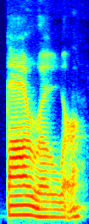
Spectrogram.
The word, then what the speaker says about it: borrower: have long short short I can also really practice these short reduce syllables roarr roarr trying to get those more quick and light so that I can have the correct syllable stress rower borrower borrower while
